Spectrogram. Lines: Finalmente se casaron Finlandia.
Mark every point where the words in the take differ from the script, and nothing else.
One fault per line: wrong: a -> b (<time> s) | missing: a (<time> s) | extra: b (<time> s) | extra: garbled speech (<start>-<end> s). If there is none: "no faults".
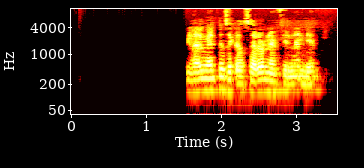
extra: en (2.7 s)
